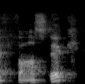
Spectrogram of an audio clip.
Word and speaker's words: Faulstich: so uh today we will be interviewing fawstik am i pronouncing that correctly yes okay uh and i i just like i had a weird mental breakdown right there so yes uh falstick from uh frank h harrison middle school and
